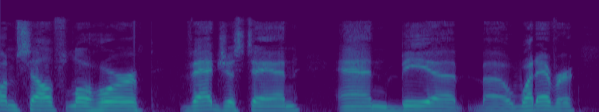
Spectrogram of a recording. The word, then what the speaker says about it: Lahore: because there is a city in the Punjab in Pakistan called Lahore, but it's not spelled like la prostitute. It's Lahore, and it's in Pakistan.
